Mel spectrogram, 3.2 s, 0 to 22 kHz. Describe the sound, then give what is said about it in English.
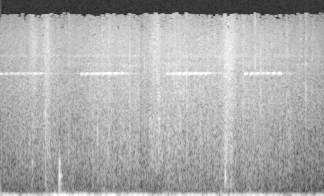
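Footsteps crunching along a footpath toward a camp: a few soft, uneven steps in a noisy outdoor background, with a thin, high, insect-like tone coming and going throughout. “This is the walk to Camp 41. It really does sound like you are in the thick of it there.”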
